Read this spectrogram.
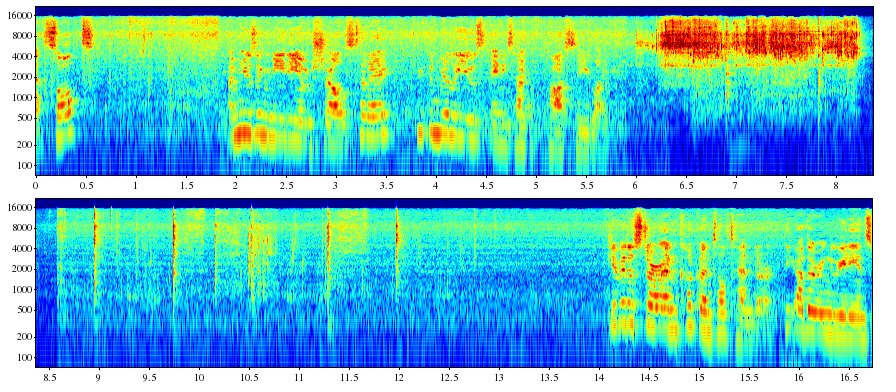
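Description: Water bubbles at a rolling boil.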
